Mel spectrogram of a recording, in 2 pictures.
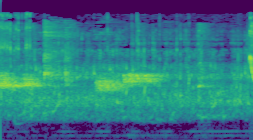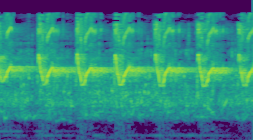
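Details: White-rumped shama lure song for making males sing aggressively: after a few mixed whistles, a bright rising-and-falling whistled phrase repeats about six times in quick, even succession.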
